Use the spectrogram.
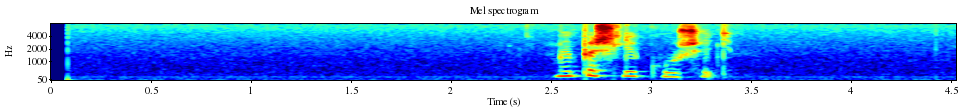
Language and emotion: Russian, neutral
